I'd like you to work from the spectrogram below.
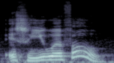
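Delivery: lightly hammed-up ecstatic announcement; mock excitement. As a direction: play the guy thrilled by his find. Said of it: "he was going all excited".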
